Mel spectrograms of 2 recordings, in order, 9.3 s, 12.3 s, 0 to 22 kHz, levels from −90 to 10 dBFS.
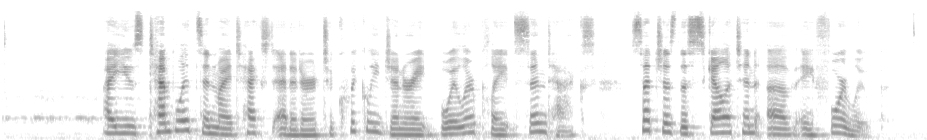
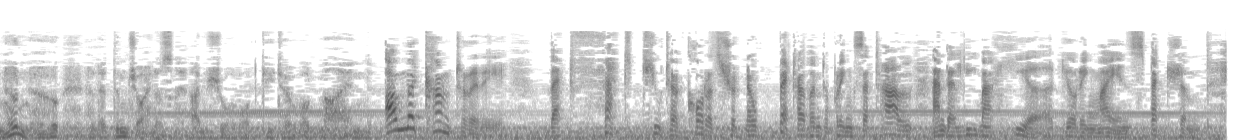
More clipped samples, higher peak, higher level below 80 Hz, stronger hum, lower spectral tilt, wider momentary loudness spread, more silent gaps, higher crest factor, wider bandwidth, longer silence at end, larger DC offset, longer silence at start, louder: neither; second, -22 dBFS vs -10 dBFS; second, -82 dBFS vs -44 dBFS; neither; second, -3 dB/octave vs -5 dB/octave; first, 12 LU vs 8 LU; neither; about the same, 26 dB vs 22 dB; first, 15.5 kHz vs 8.8 kHz; first, 0.55 s vs 0.05 s; neither; about the same, 0.05 s vs 0 s; second, -45 LUFS vs -34 LUFS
